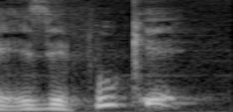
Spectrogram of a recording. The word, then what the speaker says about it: Phuket: Is it Phuket? Phuket.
